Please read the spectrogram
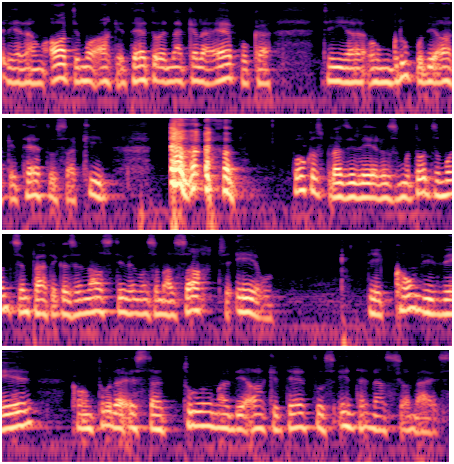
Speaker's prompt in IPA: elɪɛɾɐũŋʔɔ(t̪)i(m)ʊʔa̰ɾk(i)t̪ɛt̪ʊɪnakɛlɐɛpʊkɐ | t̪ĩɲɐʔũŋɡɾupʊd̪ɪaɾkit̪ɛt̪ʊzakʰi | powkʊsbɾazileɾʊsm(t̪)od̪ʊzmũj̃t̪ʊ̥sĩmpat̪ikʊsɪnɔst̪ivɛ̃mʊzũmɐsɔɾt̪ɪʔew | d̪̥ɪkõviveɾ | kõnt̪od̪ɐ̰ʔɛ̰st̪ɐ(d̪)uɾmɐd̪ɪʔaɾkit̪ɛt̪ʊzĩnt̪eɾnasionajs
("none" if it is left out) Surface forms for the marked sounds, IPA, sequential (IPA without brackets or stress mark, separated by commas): t̪, m, i, t̪, t̪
